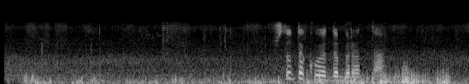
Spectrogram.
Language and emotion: Russian, neutral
